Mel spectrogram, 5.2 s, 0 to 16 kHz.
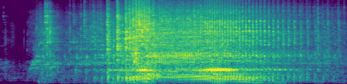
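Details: Powermate 206cc OHV generator, model PMC143500.01, made 2019, won't start: on a shot of starting fluid it bursts into a buzzy, popping run, surges, then fades within seconds; fuel not getting through the carburetor.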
